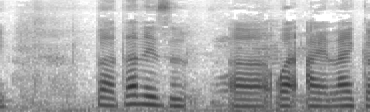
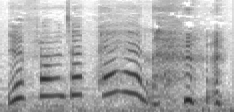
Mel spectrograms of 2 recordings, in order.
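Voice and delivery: high, drawn-out delighted squeal; excited surprise; 12 semitones higher, much slower than usual. Real, not acted. Streamer finding out a fellow streamer's origin, excited surprise. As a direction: burst out high, stretching the last word. Surprised learning where viewer is from.

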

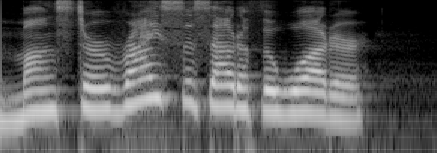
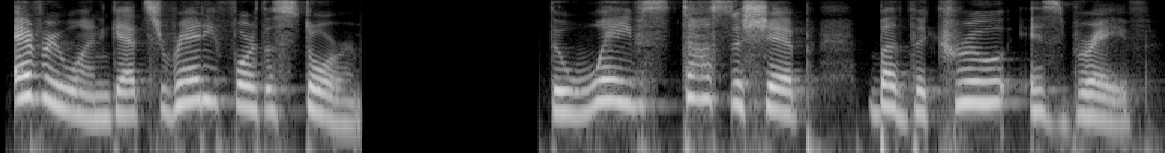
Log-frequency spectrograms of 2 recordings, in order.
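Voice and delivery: ordinary delivery, nothing marked

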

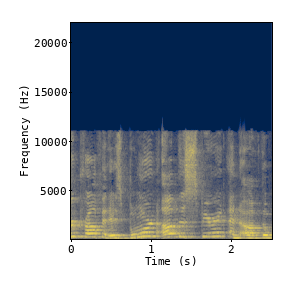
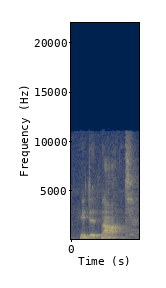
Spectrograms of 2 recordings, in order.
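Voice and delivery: whispered answer; hushed whispered denial; 14 dB quieter than usual. Real, not acted. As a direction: breathe it, unvoiced. Rhetorical answer to own question.

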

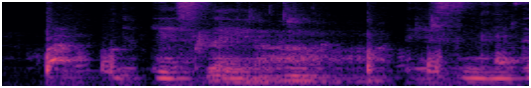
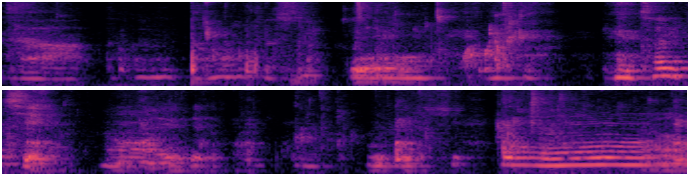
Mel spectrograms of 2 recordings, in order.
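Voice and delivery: whispered, hushed; whispering; 2 semitones lower, 13 dB quieter than usual. Real, not acted. 조용히 아기를 씻김. (속삭이듯 조용히)

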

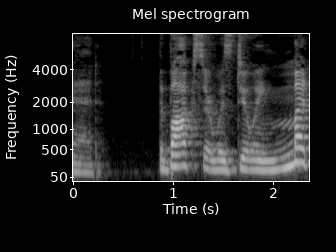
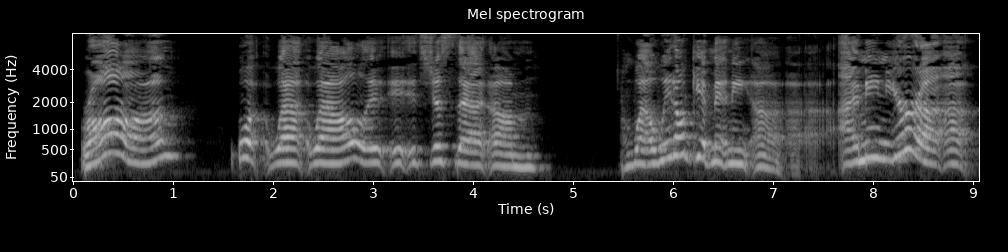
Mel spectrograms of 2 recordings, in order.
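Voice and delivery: high, halting, embarrassed clerk; flustered stammering; 7 semitones higher than usual. Acted. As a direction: stumble over your words awkwardly.

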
